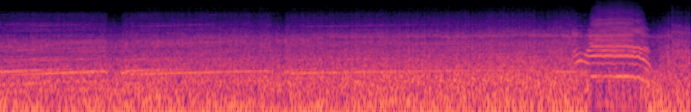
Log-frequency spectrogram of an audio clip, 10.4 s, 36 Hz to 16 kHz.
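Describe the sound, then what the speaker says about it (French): A QJ Motor SRV550 motorcycle engine hums steadily while riding, its tone rising and falling with speed under heavy wind rush, with a brief higher revving sweep near the end. "Oh, ce petit son de moteur là,"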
